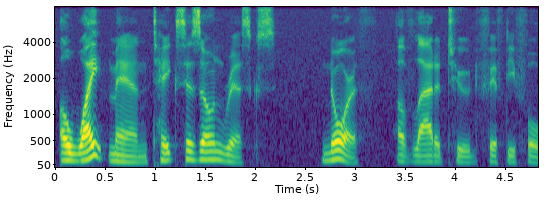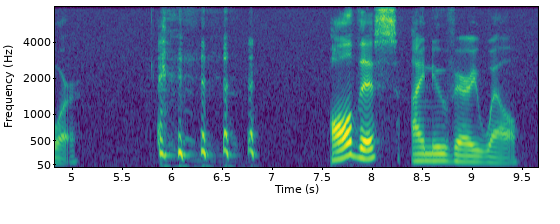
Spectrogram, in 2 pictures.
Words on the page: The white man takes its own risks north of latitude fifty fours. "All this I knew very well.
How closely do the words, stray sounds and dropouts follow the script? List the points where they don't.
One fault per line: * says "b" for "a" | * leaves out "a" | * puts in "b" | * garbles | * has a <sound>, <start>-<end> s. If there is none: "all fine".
* says "A" for "The"
* says "his" for "its"
* says "four" for "fours"
* has a laugh, 5.8-6.9 s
